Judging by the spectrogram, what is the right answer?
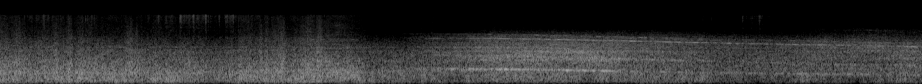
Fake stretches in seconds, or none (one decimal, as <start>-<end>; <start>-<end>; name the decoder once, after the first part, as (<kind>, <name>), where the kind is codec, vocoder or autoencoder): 3.1-3.7 (codec, SNAC)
